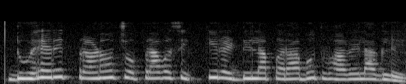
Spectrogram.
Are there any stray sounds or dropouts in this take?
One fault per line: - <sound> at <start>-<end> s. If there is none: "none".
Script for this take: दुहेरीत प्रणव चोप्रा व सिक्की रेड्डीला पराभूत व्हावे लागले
none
